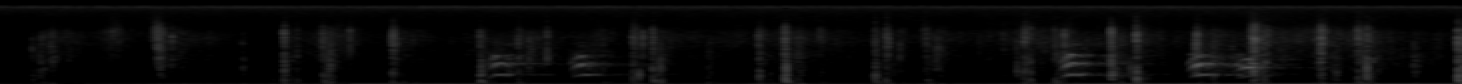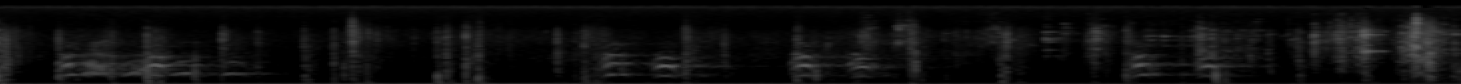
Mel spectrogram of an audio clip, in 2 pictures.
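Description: Faint animal calls in short repeated bursts, mixed with scattered light knocks and footsteps. Everything grows a little louder about five seconds in.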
